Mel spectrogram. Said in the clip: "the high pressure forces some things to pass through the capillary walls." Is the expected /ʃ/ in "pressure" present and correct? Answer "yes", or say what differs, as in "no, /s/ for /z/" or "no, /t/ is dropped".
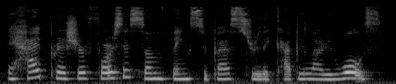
yes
